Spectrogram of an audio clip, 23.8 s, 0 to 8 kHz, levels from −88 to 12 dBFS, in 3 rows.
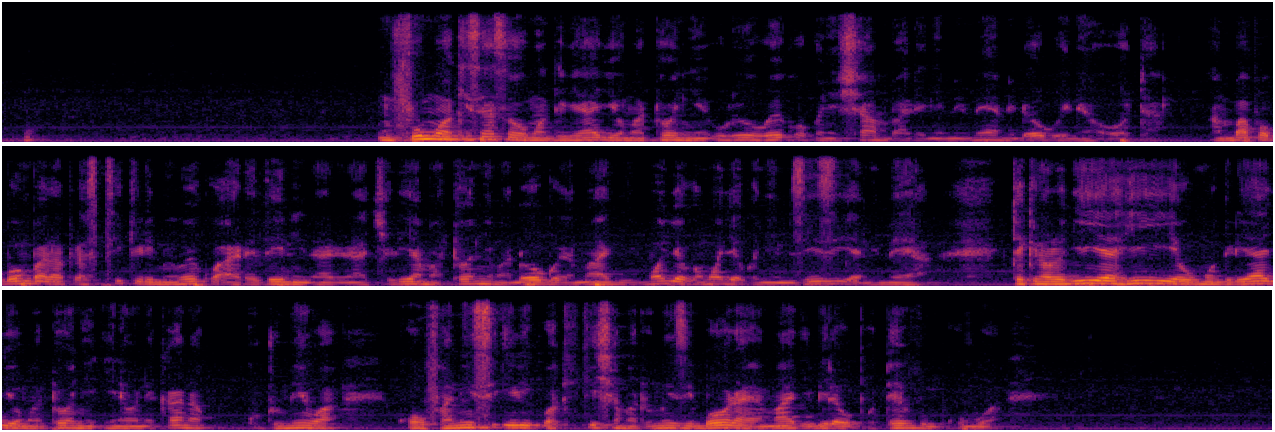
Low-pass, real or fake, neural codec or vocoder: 7.2 kHz; real; none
